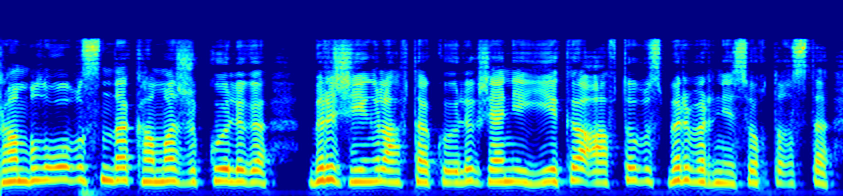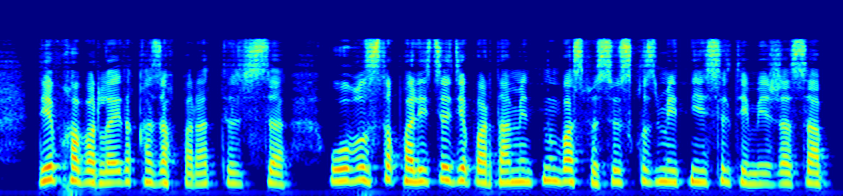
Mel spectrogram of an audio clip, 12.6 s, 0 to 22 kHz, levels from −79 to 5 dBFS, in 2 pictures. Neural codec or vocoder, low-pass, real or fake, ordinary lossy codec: none; none; real; none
